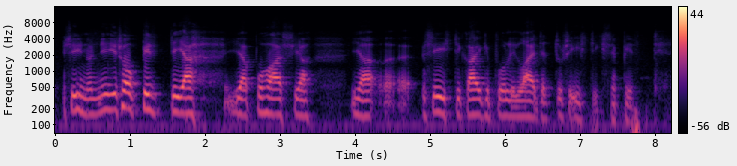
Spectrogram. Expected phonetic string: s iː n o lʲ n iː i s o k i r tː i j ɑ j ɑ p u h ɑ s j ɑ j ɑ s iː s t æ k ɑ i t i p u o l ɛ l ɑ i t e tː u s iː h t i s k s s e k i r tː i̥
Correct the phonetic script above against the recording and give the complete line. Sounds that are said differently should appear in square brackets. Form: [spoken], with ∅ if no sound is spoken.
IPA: s iː n o lʲ n iː i s o [p] i r tː i j ɑ j ɑ p u h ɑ s j ɑ j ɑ s iː s t [i] k ɑ i [k] i p u o l [i] l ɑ i t e tː u s iː [s] t i [∅] k s s e [p] i r tː i̥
